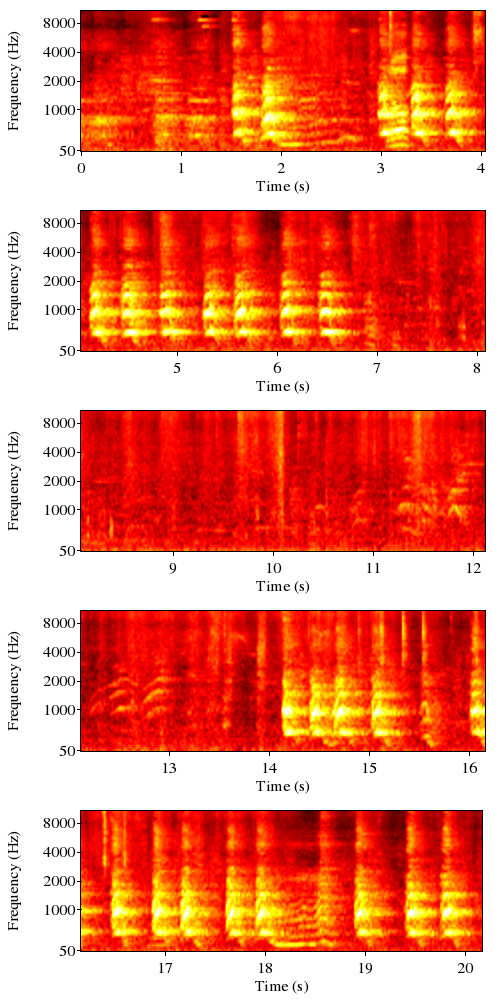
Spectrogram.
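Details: Rottweilers Bruno and his seven-month-old son Igor together; two bouts of rapid, rhythmic barking several seconds long, separated by a quieter stretch of low voices and movement, barks coming about three per second.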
